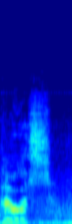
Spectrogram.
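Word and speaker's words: Perris: of the Inland Empire place called Paris which is spelled p e r r i s it's not the one with the eiel tower and we are going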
